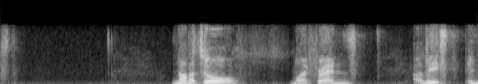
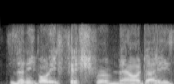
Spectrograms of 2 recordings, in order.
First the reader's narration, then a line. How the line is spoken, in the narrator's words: the Canadian asked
